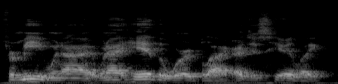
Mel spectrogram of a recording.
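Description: A man's voice: fairly low pitch, moderate pace, reverberant. A man from Boston, a guest on a casual podcast, talking in a loose, reflective way with many fillers. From Boston, United States. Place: coworking room.

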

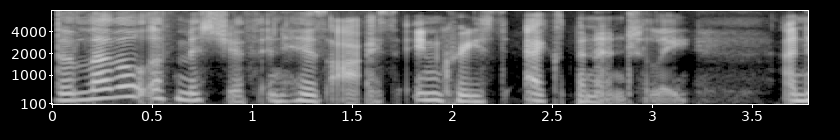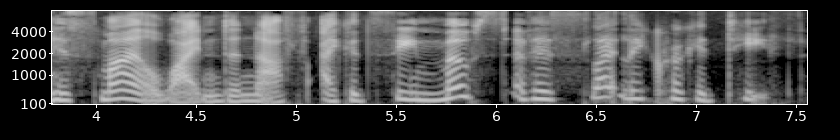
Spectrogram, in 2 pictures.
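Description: A woman's voice: medium pitch, animated, moderate pace, no echo. A woman reading a scripted first-person story, narrating expressively and acting out the dialogue. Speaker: host and narrator of a fiction podcast.

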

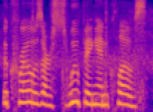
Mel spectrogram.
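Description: A high-pitched female voice tells a story in the first person as an anxious young woman played by an actress. The delivery is scripted, immersive and tense, in the manner of a suspense audio drama. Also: fairly even intonation, a little slow, a little hiss or hum, close to an everyday voice. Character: anxious young woman narrating her frightening night hike.

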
